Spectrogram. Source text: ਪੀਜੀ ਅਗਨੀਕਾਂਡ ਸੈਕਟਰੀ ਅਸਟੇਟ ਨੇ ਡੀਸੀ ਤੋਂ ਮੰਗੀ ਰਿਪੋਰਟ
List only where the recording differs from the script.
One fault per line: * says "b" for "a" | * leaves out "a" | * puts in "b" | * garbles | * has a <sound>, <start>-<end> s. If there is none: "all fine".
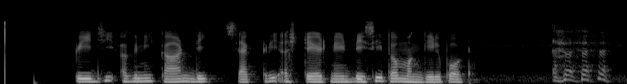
* puts in "ਦੀ"
* has a laugh, 5.5-6.2 s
